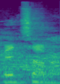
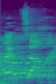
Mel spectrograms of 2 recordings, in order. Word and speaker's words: Midsommar: were talking about midsummer How do you pronounce the movie? Midsummer. Midsummer. Come on, man. Pay attention. But it's spelled like Sommar.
